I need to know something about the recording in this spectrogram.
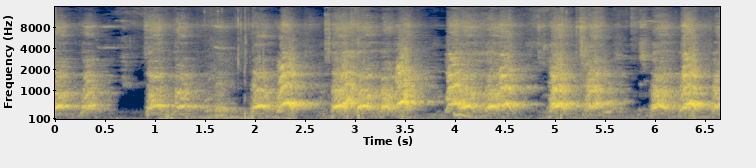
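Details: Small chocolate teacup Pomeranian brought for stud service at Pugaro, Manaoag, Pangasinan, yapping in uneven bursts, sometimes single barks and sometimes quick doubled yips, loud and shrill, with a short pause near the start.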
